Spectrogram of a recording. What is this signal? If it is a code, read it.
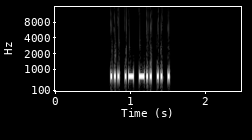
Morse code, heard as a keyed tone, about 49 wpm, 700 Hz. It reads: SADIE
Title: USA Common Names - 50wpm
